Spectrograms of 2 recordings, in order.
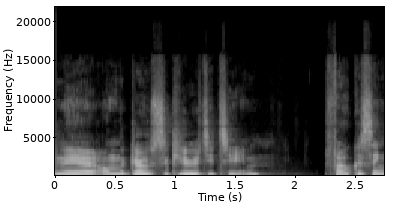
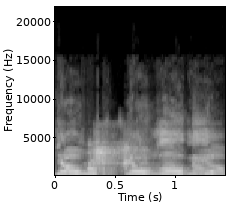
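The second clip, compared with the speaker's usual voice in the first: put-on Brooklyn accent, much higher, louder; 12 semitones higher, 6 dB louder than usual. Joking about how Shakespeare would sound, in a Brooklyn accent. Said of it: "it's Brooklyn".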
